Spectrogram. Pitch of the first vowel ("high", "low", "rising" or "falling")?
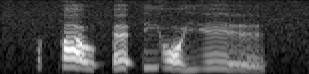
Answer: falling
